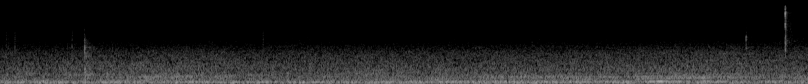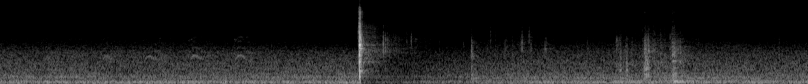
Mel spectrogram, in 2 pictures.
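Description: A single shot from a .22 Taipan Veteran Short PCP air rifle fitted with a Hill Airgun 8-inch suppressor: one short, sharp report about three-quarters of the way through.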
